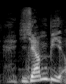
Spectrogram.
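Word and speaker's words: Llambi: Und den habe ich neulich mal gegoogelt und habe rausgefunden, dass er gar nicht Lambi heißt, sondern er eigentlich Jambi ausgesprochen werden müsste, weil er Spanier ist.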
